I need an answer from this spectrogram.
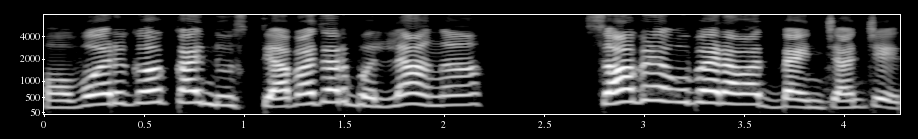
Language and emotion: Goan Konkani, angry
